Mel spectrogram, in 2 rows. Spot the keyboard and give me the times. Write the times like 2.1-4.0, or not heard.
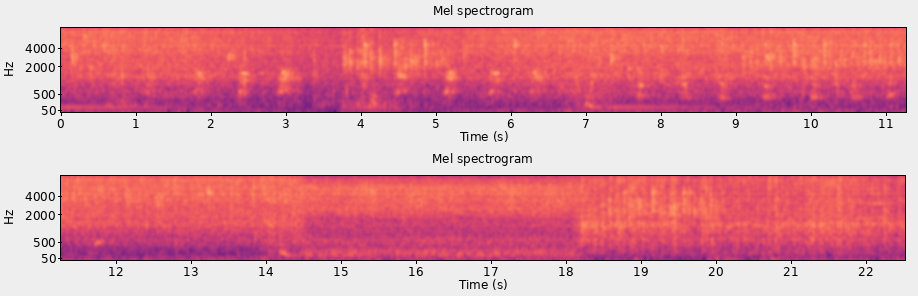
3.8-5.2, 9.1-11.3, 18.4-20.1.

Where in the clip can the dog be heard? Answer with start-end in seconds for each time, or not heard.
0.4-11.9.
